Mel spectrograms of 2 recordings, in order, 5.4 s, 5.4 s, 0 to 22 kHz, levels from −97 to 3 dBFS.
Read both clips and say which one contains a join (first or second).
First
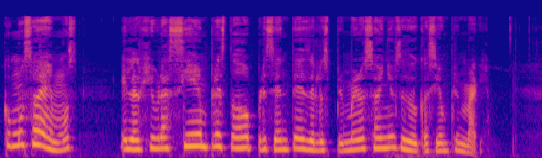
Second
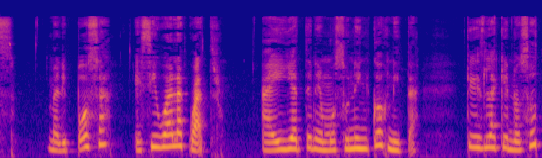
second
